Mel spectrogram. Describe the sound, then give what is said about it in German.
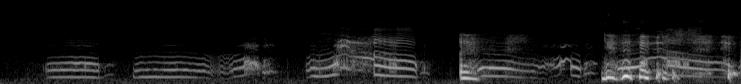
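A baby crying: several wailing, harmonic cries in succession, starting even and growing louder and more strained and broken toward the end. “Er schreit wieder. Gott sei Dank. Ich schau nach ihm.”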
